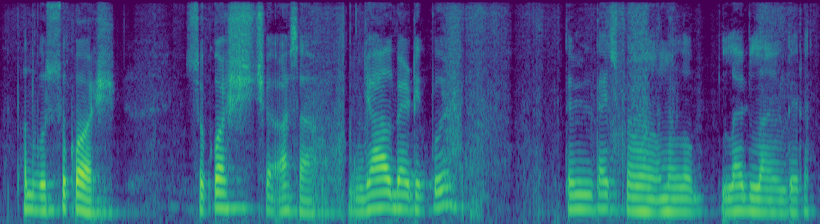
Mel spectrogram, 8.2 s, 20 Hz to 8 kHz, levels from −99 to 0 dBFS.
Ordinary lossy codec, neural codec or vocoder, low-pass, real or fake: none; codec, 16 kHz, 8 kbps, FreqCodec, larger model; none; fake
